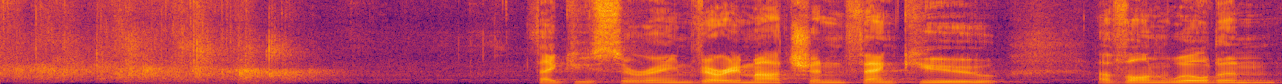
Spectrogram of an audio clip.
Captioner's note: applause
